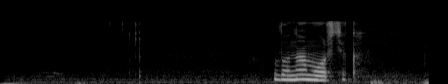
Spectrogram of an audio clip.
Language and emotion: Russian, neutral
